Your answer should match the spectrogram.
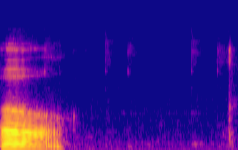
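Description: A man's drawn-out hesitation sound "e", about half a second long, then near silence.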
